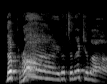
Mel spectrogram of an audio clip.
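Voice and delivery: Bruce Buffer. Retold or imitated. Introducing the fighter's hometown in ring-announcer style. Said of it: "my best Bruce Buffer impression".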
